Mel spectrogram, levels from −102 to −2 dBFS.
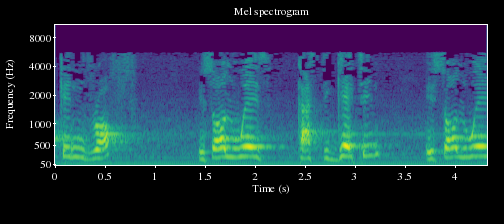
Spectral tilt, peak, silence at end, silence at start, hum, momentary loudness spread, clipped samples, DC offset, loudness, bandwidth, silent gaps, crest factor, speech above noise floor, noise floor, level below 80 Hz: -11 dB/octave; -2 dBFS; 0 s; 0 s; 50 Hz at -45 dBFS; 16 LU; under 0.1%; under 0.1%; -20 LUFS; 5.8 kHz; none; 18 dB; 25 dB; -44 dBFS; -46 dBFS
